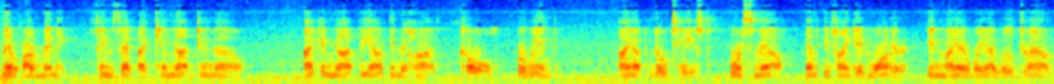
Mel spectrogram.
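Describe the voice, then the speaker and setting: With noticeable background noise behind him, a man talks at a fairly slow pace, leaving long, frequent pauses. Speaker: laryngectomy survivor and anti-smoking speaker. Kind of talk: testimony. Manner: slow, halting device speech.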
